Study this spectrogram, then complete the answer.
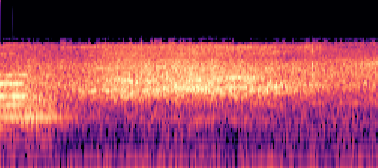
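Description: A car drives past on a wet street nearby.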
